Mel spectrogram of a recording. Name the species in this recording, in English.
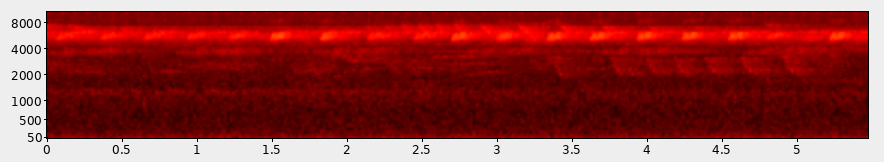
White-winged Becard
